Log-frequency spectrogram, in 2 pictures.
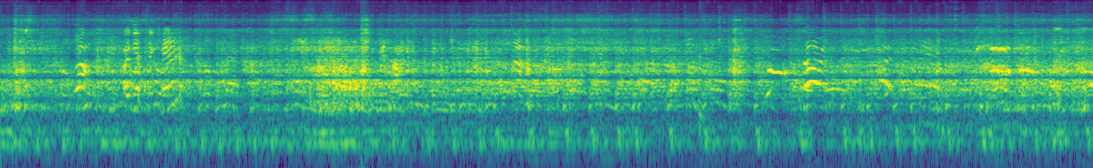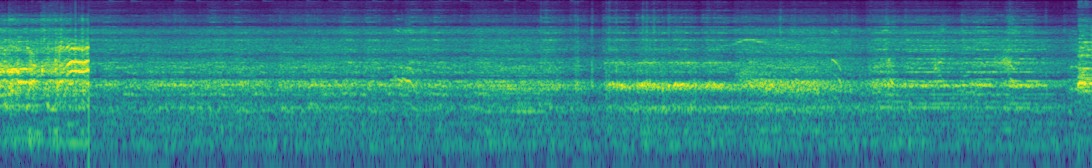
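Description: Animated-film soundtrack: music under voices and action sound effects, cutting suddenly to a quieter, steadier passage about halfway through.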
